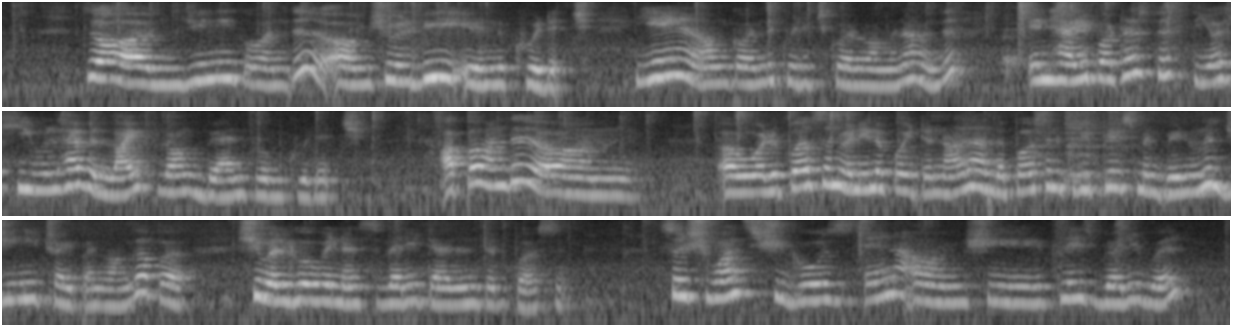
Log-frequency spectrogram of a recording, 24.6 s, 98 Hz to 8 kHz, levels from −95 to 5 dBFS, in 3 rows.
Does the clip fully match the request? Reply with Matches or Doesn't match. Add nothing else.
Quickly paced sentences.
Matches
